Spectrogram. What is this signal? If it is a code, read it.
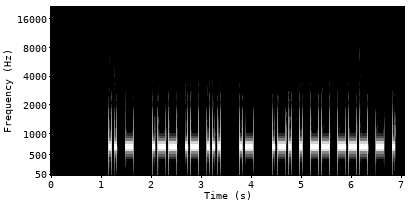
Morse code, heard as a keyed tone, about 22 wpm, 700 Hz. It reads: IT WAS A REMOTE
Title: Sentences from Top 1300 Words 22wpm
